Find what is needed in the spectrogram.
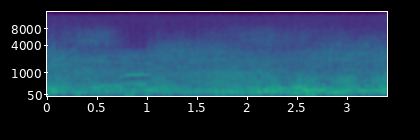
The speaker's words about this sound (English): Let's build a city. We'll need a lot of people. And buildings. And traffic.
